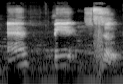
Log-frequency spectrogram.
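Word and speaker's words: えんぴつ: Jadi ini dibacanya gimana? Empitsu. Oke, thank you. Enpitsu ya.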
